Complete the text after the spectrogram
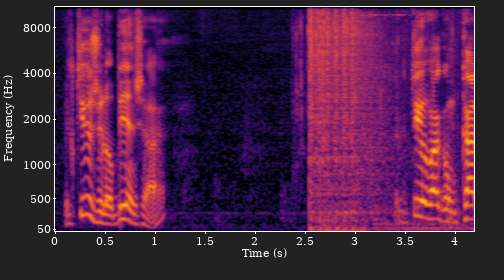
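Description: Gunfire rattles in a quick burst.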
